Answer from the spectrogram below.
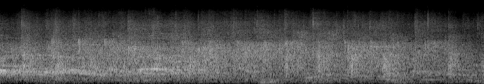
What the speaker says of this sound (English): All right, give them a round of applause, everybody.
